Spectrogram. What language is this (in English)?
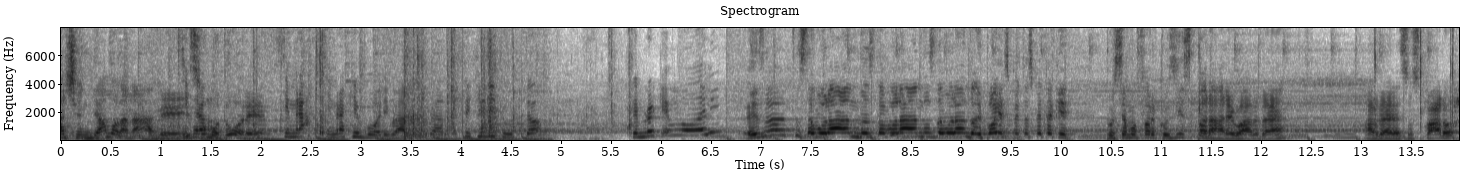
Italian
